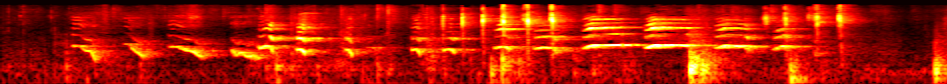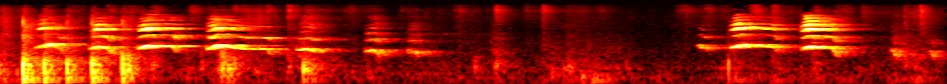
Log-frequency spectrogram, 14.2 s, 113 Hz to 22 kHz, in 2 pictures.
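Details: Red rust Doberman Pinscher puppies, 28 days old, some following their owner indoors: a chorus of high, overlapping whimpers and squeaky yelps, many rising then falling, in dense bursts with short pauses, one near the end.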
